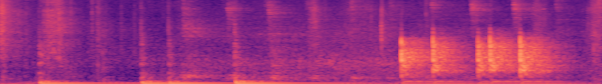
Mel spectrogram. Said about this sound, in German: Klopft man einen fertigen Resonanzboden von oben nach unten ab, dann kann man die unterschiedlichen Frequenzbereiche bereits hören.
